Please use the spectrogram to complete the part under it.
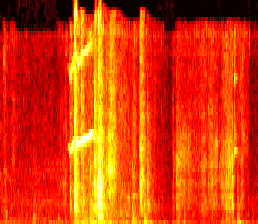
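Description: A locked church door is tried: a few muffled rattles and clunks with a short scraping creak, all fairly quiet.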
